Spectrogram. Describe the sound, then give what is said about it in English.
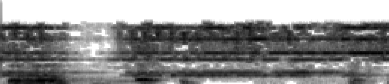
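A telephone rings with a bright, sustained electronic trill, loud, continuing steadily through the moment with a brief voice-like murmur at the start. “Sounds like the bat phone.”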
